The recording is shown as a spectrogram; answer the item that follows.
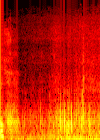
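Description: Wind rumbling unevenly on the camera's microphone, a low noise that swells after about a second, over the outdoor air of a shallow river.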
